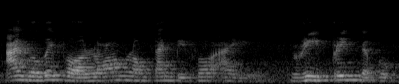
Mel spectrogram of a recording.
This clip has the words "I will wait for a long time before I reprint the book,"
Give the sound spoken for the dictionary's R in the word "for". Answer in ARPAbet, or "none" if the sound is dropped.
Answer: L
